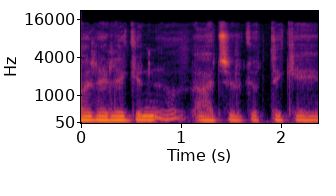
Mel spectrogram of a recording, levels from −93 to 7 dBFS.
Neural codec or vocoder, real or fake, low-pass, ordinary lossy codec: none; real; 14.4 kHz; MP3, 96 kbps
